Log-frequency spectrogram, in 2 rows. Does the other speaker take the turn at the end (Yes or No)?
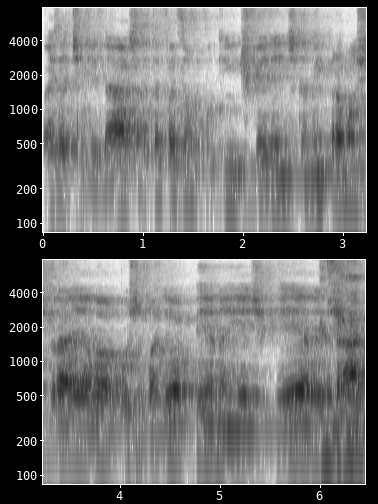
Yes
